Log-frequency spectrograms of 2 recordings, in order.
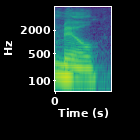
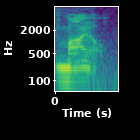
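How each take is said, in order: First: The vowel is a short ih sound. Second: The vowel is an eye sound. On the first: The speaker calls it wrong. "nor mill" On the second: The speaker calls it right. "but mile"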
